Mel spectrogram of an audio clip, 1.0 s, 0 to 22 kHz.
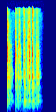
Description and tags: A Simple Button recorded with Zoom H6 In Studio Conditions Check out entire Buttons and levers pack!
select, sfx, switch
